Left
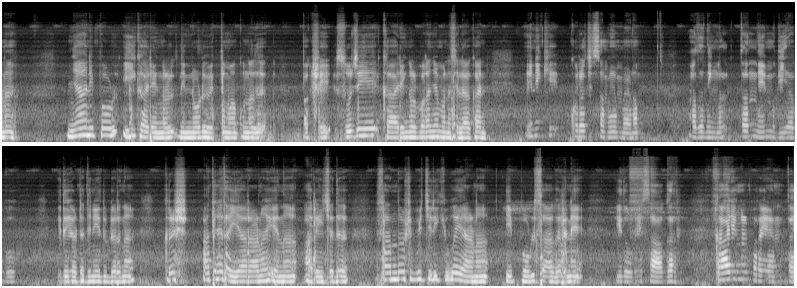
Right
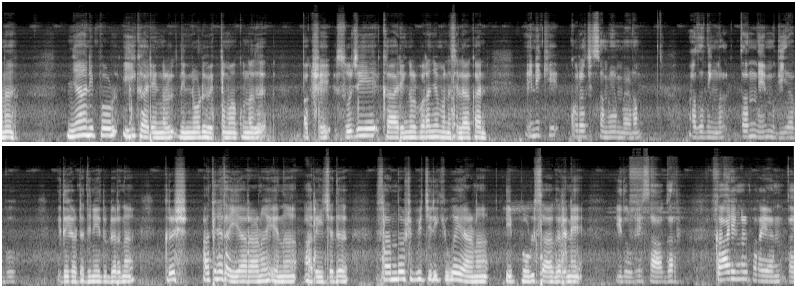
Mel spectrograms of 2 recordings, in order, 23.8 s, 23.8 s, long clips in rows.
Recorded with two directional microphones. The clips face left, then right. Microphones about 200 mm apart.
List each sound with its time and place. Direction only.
1.0 s speech: 55° right (ahead or behind)
9.3 s speech: centre (ahead or behind)
11.3 s speech: 50° right (ahead or behind)
21.2 s speech: centre (ahead or behind)
22.8 s speech: 50° right (ahead or behind)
